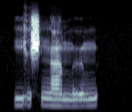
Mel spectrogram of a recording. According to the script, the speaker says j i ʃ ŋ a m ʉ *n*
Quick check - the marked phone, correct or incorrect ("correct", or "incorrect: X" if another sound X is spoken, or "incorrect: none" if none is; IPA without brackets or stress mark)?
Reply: incorrect: m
